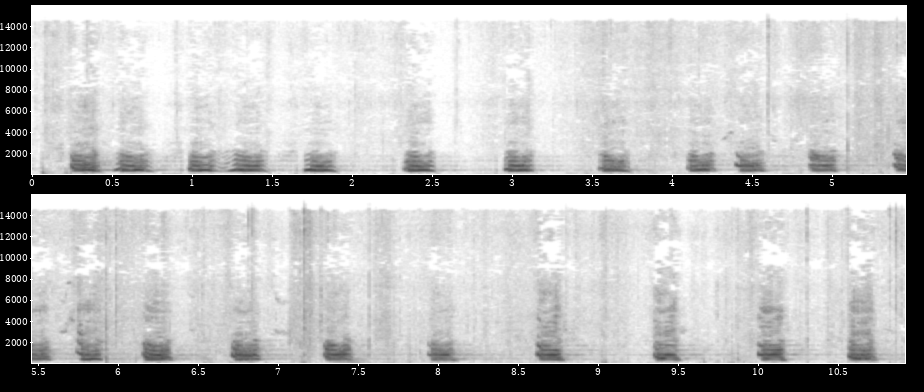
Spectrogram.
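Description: Hunting hound barking steadily at a downed raccoon, short loud barks about two a second.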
